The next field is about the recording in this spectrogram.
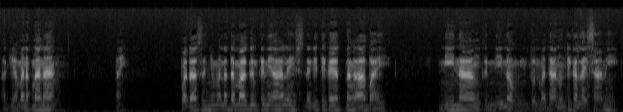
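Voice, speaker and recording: An actor playing a brisk, insistent grown son in an Ilocano radio drama, speaking with an Ilocano accent. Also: male voice, mid-range voice, pushed and bright, dry recording. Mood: eager.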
